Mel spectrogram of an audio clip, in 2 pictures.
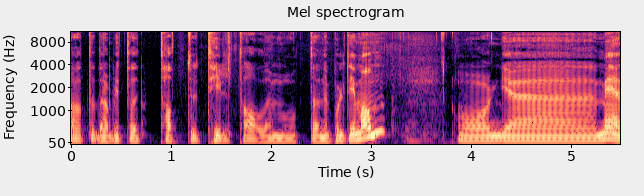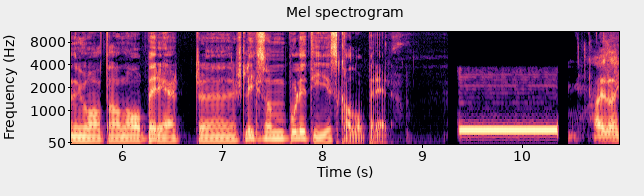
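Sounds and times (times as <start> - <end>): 
speech: 0.0 - 3.2, 3.8 - 8.8, 10.7 - 10.9
telephone ringback tone: 9.4 - 10.4.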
